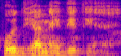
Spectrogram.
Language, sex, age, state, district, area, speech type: Hindi, male, 60+, Uttar Pradesh, Prayagraj, rural, spontaneous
